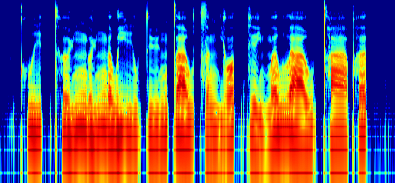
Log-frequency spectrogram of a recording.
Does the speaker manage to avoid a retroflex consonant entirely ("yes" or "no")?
yes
